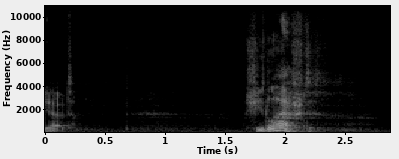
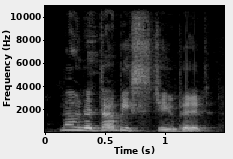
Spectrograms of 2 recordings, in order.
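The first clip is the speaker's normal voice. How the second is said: urgent plea; 12 semitones higher, 6 dB louder than usual. A narrator's reading. Boy tries to stop her.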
